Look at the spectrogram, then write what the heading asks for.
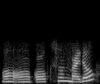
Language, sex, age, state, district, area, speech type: Assamese, female, 30-45, Assam, Dhemaji, rural, conversation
